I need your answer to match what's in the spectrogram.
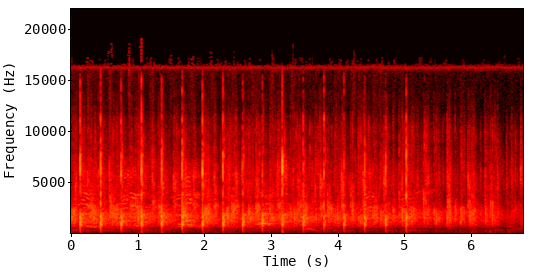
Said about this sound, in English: Can you give the Lord a hand clap and a praise this morning?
